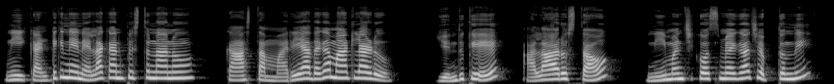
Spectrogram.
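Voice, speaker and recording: A woman's voice: high voice, fairly bright tone, clean tone, pitched above the performer's own voice. A woman voicing a fiery, self-respecting young village woman. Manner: indignant, firm. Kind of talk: animated storybook voice acting.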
